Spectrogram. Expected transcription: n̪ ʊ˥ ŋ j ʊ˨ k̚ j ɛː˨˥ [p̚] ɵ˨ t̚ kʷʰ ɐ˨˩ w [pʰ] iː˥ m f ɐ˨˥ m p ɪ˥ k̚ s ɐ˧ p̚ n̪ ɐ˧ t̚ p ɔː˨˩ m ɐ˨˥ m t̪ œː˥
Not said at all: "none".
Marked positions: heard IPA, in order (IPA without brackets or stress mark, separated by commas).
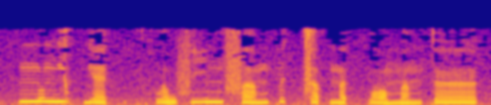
k̚, f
